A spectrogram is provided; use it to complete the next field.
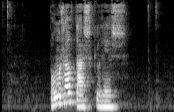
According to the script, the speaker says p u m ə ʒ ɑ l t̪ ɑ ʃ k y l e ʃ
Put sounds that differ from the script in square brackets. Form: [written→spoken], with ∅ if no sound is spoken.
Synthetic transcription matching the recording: p [u→o] m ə ʒ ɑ l t̪ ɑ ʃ k y l e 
